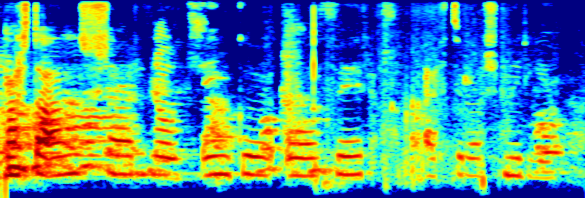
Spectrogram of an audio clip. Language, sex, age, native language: Icelandic, female, 11, Icelandic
